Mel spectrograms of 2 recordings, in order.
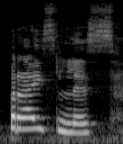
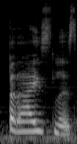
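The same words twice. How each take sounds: First: Priceless high and louder, stretched out; delighted emphasis. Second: Said in the usual way. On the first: Real, not acted. Remembering salon gossip back home, delighted and emphatic. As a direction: relish the word priceless high and slow.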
